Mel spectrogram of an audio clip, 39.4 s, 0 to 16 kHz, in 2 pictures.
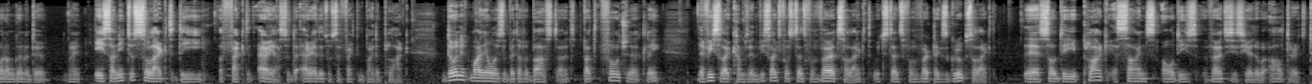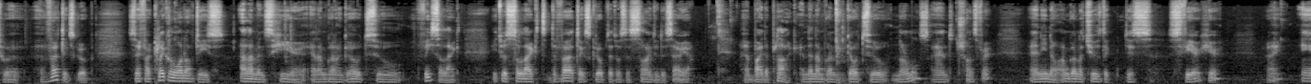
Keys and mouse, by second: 1.2 Tab, 1.3 Tab, 1.7 click, 2.5 shift+click, 2.9 click, 4.1 shift+click, 4.5 click, 6.0 middle click, 6.9 shift+middle click, 7.4-8.6 middle drag, 8.8 shift+middle click, 9.4 middle click, 10.8 shift+middle click, 14.1 middle click, 15.0 shift+middle click, 20.3 shift+middle click, 22.1 click, 23.9 y, 29.7 middle click, 32.1 y, 38.7 click, 39.2 Tab.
